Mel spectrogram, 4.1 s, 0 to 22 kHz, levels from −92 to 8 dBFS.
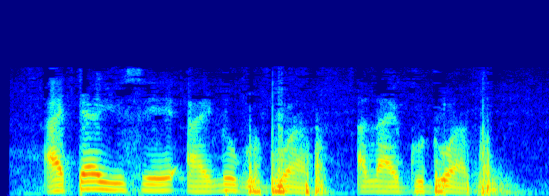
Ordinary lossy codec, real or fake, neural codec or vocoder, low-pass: MP3, 24 kbps; fake; codec, 16 kHz, 16 kbps, FreqCodec, smaller model; 5.4 kHz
